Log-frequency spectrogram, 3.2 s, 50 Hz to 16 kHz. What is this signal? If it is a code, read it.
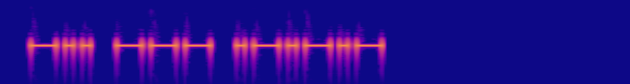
Morse code, heard as a keyed tone, about 28 wpm, 700 Hz. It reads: DO.
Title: Sentences from Top 1000 Words - Review Part 6 - 28wpm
